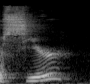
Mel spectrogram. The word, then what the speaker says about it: Cyr: Tyler Cyr, C Y R, but pronounced S E E R.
